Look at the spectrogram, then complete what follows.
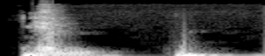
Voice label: welsh five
